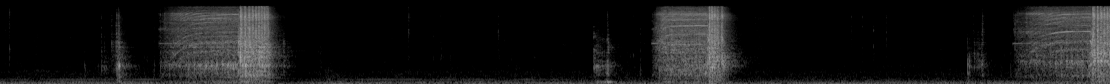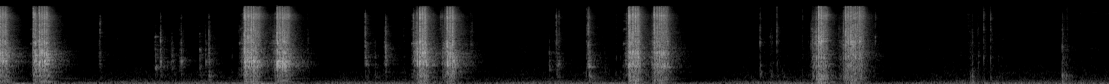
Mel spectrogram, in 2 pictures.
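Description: Hercules 20V cordless drill-driver run in about eight separate bursts, backing out screws. The first three bursts last about a second each and rise as the motor spins up; the later ones are short blips.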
